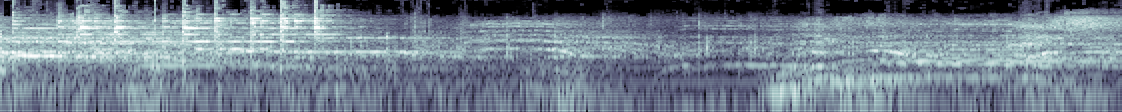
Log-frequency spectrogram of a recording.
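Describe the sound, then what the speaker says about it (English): A wrestling crowd at a Spartan Pro Wrestling show roars loudly, shouting, cheering and screaming in a dense, sustained swell that dips briefly and then builds again. "This crowd is getting loud."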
